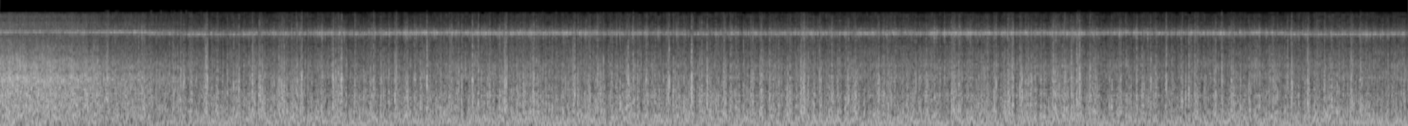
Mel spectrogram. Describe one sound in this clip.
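Water sprays up behind a speeding boat.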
